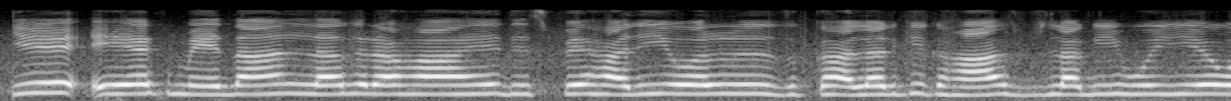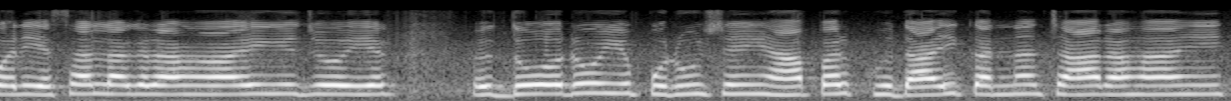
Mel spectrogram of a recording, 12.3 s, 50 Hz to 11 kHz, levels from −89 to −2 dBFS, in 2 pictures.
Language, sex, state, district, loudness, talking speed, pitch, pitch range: Kumaoni, female, Uttarakhand, Uttarkashi, -13 LUFS, 165 wpm, 285 Hz, 275-295 Hz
